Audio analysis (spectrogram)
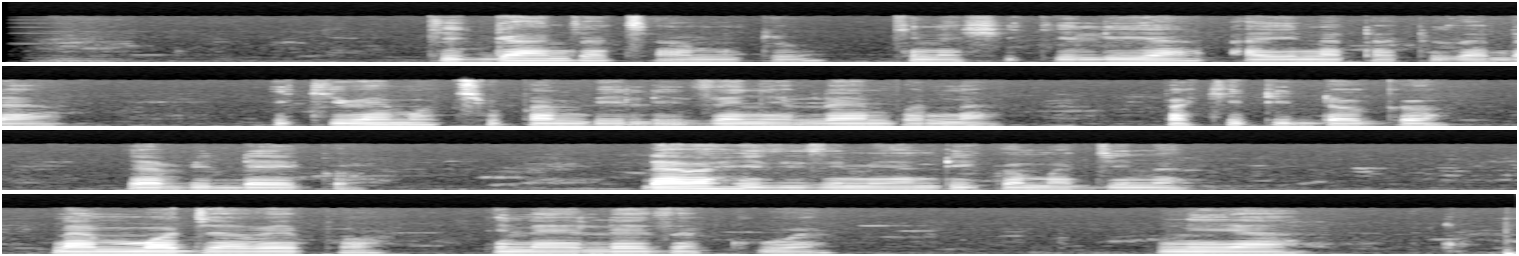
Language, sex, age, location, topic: Swahili, male, 18-24, Kisii, health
